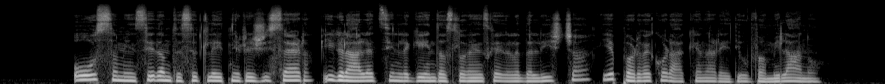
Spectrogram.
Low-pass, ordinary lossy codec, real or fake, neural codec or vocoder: 19.8 kHz; none; fake; vocoder, 44.1 kHz, 128 mel bands every 256 samples, BigVGAN v2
